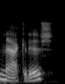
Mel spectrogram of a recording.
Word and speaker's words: Natchitoches: It's spelled like if you were to read it, like in how it sounds or spelled, it's Natchitoches, but it's pronounced Natchitoches.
